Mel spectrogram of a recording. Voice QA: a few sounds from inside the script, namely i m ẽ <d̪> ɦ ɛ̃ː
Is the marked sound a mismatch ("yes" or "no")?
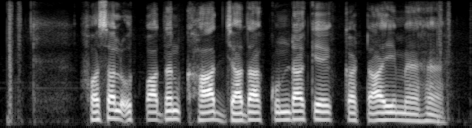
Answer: yes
